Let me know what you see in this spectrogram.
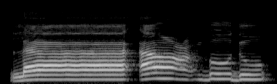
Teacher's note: আ গলা চেপে পড়তে হবে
